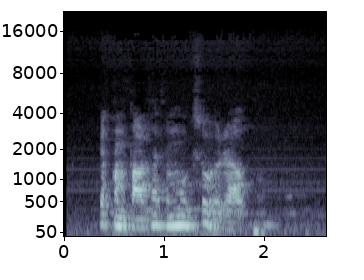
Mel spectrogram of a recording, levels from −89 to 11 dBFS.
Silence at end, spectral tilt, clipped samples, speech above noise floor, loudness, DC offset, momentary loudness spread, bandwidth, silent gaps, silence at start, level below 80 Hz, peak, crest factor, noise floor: 0.5 s; -9.5 dB/octave; under 0.1%; 27 dB; -17 LUFS; under 0.1%; 15 LU; 4.6 kHz; none; 0.35 s; -34 dBFS; -2 dBFS; 16 dB; -43 dBFS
